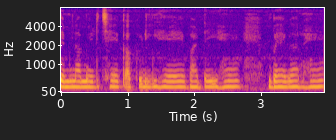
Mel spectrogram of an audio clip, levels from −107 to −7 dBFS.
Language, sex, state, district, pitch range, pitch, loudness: Hindi, female, Uttar Pradesh, Budaun, 195-205 Hz, 200 Hz, -30 LUFS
